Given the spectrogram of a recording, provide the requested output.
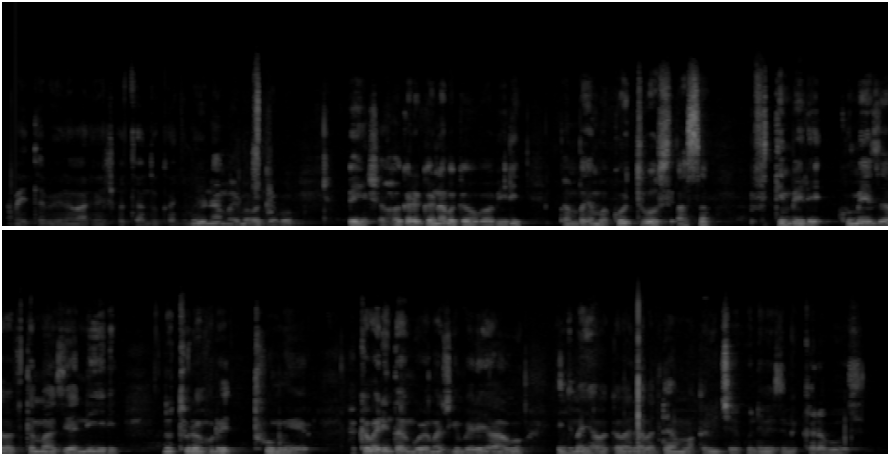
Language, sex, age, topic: Kinyarwanda, female, 18-24, government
